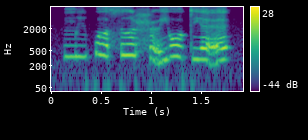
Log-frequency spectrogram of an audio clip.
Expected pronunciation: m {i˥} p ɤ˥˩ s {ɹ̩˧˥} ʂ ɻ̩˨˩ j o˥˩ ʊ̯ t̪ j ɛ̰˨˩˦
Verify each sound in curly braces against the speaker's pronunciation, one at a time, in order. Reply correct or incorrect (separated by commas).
incorrect, incorrect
